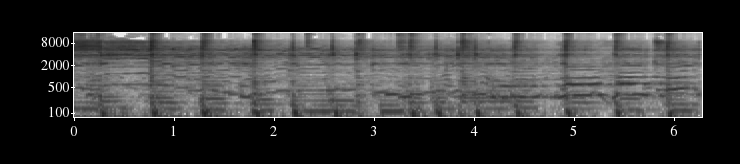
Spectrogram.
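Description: Live rock band playing: electric guitars over a steady drumbeat of about two hits a second, at loud concert volume, heard from the crowd.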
